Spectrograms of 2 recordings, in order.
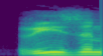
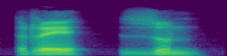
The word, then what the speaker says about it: reason: Of course, reason is pronounced re-zun. The stress is on the first syllable.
